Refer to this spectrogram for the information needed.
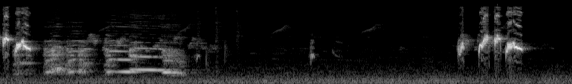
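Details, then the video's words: Red-whiskered bulbul, a caged songbird, whistles a short bright phrase, followed by a lower, buzzy warble from another bird, then a quiet gap and another four-note whistled phrase. "นกกรงหัวจุก 1038 จ้าวมาดี สำนวนดี"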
